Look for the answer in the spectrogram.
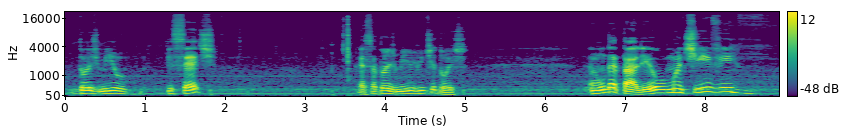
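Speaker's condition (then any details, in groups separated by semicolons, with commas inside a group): No condition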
